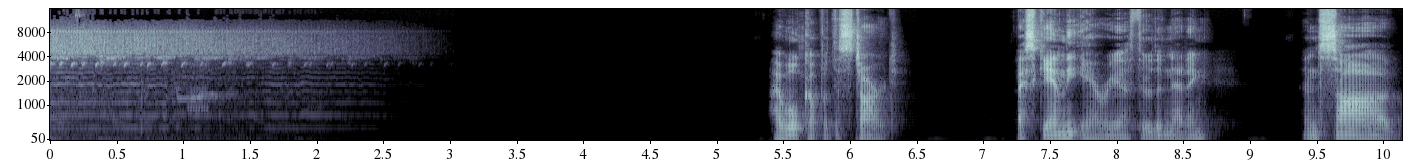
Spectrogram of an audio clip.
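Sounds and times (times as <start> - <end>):
crickets chirping at night in a swamp: 0.0 - 2.7
faint insect buzzing: 0.0 - 3.0
speech: 5.4 - 6.4, 7.2 - 8.8, 9.4 - 10.1.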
